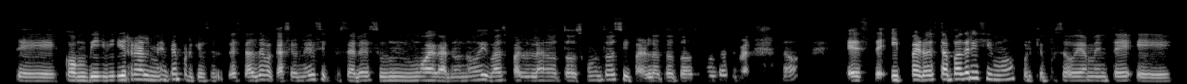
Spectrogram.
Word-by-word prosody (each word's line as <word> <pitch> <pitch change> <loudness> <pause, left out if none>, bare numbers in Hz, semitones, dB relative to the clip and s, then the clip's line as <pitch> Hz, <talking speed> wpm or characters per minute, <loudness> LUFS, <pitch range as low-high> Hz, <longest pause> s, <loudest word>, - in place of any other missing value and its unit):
de 170 -2 -1
convivir 185 +2 +4
realmente, 225 0 +2
porque 175 -7 -6
es 170 0 -7 0.2
estás 175 +1 -1
de 220 - +1
vacaciones 185 +3 -2
y - - -3
pues 165 - -26
sales 185 +2 -1
un 180 0 -1
muégano, 180 -2 +1
¿no? 190 +4 -6
Y 220 - +4
vas 185 +1 -2
para 185 - -4
un 180 - -4
lado 180 -1 -3
todos 180 -2 -3
juntos, 215 +4 -4
y - - 0
para - - -2
el 170 - 0
otro 170 +1 -4
todos 160 +8 -5
juntos, 200 +2 -6
y 335 - -21
para - - -2 0.3
¿no? - - -7 0.5
Este, - - +4
y 210 - +4
pero 215 -2 +6
está 240 +2 +4
padrísimo 250 -2 +3
porque 190 -1 -8
pues 170 0 -20
obviamente, 185 0 -1
eh, 155 0 -1
185 Hz, 195 wpm, -23 LUFS, 175-215 Hz, 0.5 s, pero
